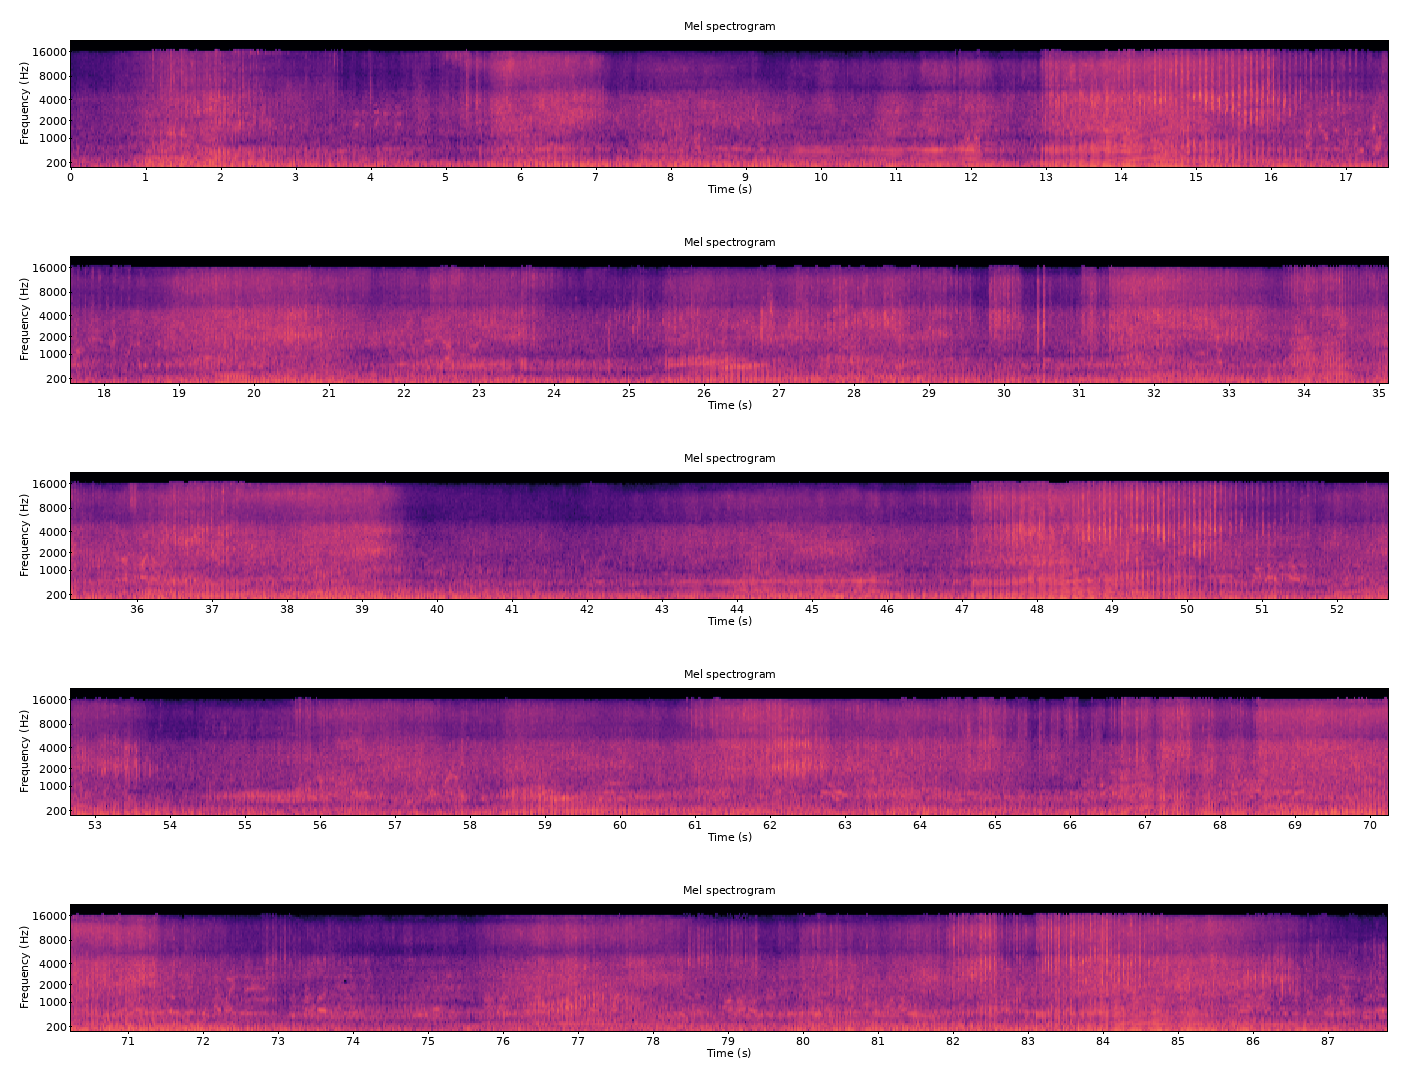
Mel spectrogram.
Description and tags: This was just a quick recording
of a lawn mower racing.
i liked the buzzing sound and caught
it with
lawn-mower, machine, machines, motor, racing, wheels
